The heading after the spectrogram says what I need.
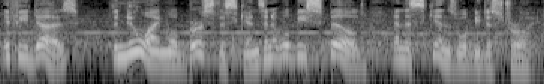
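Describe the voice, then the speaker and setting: Casting: male actor as an earnest, authoritative holy teacher, raised pitch, very expressive, emphatic, music beneath. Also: normal speed. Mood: earnest teaching. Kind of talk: dramatized scripture audio acting.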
